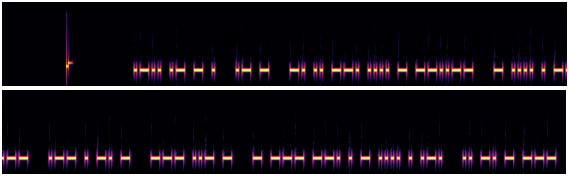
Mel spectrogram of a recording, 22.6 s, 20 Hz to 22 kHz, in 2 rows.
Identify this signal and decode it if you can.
Morse code, heard as a keyed tone, about 20 wpm, 700 Hz. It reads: LATE AT NIGHT, THEY WENT OUT TOGETHER INTO
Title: Sentences from Top 1000 Words - Review Part 3 - 20wpm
